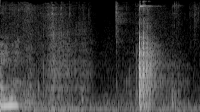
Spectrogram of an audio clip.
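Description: Soft rustling of items being handled in a handbag, then a single sharp hard click of a small object knocking against something about a second and a half in.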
